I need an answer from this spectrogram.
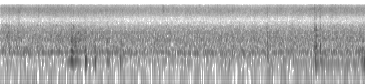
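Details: Continuous low buzzing of a honey bee colony as a beekeeper works a large hive, the queen held in a cage for protection; soft knocks and taps sound over the even drone.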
